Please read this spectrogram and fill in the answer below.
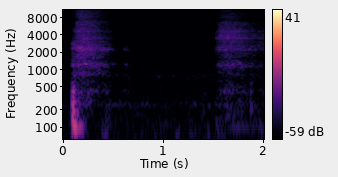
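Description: A man breathing out audibly into a close microphone, like a sigh, fading within half a second, then a second, shorter breath about a second and a half in.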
